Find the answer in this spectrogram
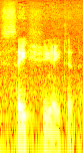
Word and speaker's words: satiated: Technically, it says wellsated, but I've always been taught that the pronunciation should be satiated with an I in it.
